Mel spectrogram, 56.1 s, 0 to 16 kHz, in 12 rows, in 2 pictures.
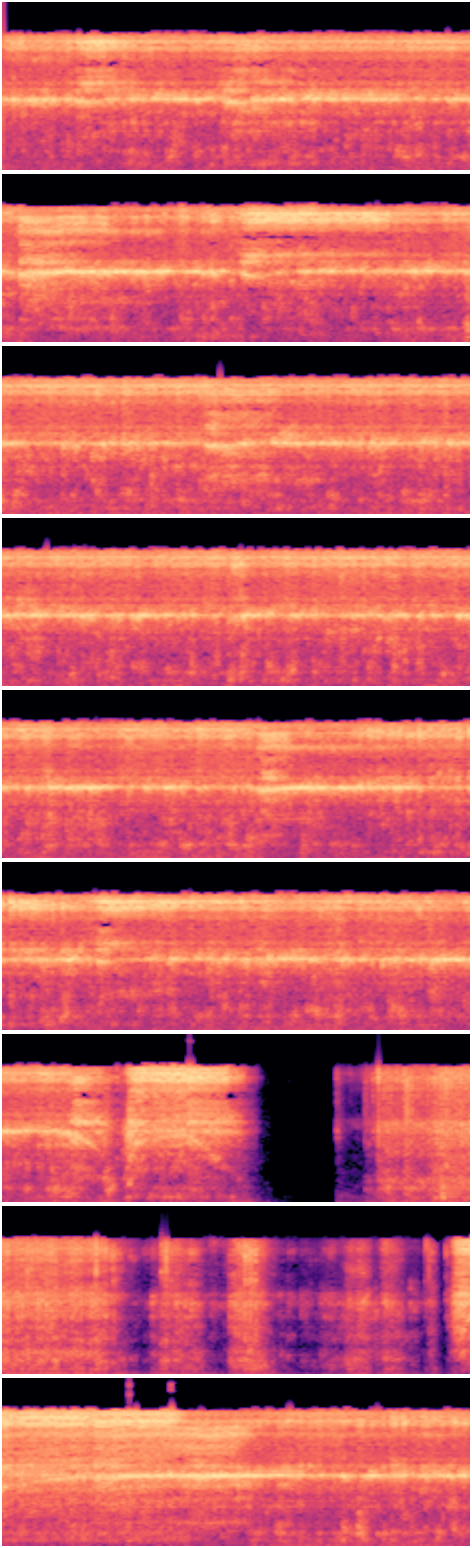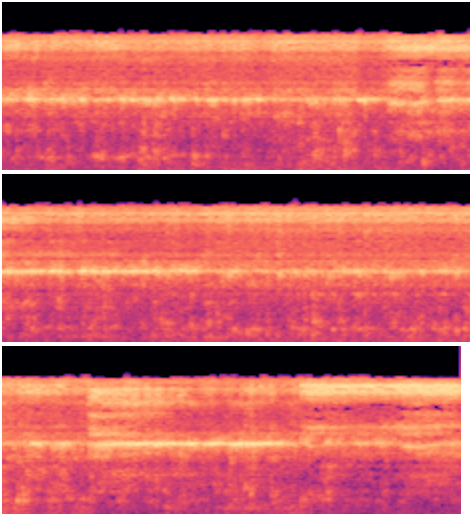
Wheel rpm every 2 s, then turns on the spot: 230, 230, 230, 230, 230, 230, 230, 230, 230, 230, 230, 230, 230, 230, 160, 20, 10, 20, 70, 220, 230, 230, 230, 230, 230, 230, 230, 230.
32-36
